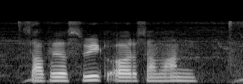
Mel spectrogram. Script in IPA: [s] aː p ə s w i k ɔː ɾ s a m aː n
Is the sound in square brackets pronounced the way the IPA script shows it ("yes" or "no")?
yes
